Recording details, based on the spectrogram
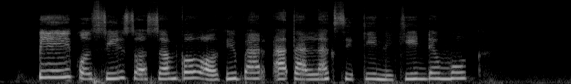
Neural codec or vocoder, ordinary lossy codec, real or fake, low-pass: codec, 44.1 kHz, 2.6 kbps, DAC; none; fake; none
